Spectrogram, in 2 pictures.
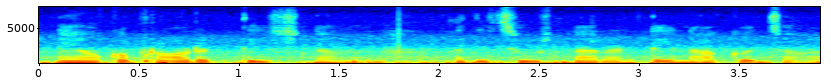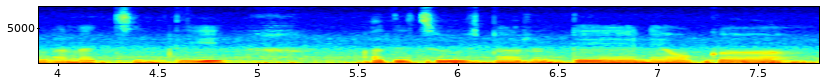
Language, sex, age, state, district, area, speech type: Telugu, female, 30-45, Andhra Pradesh, Annamaya, urban, spontaneous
